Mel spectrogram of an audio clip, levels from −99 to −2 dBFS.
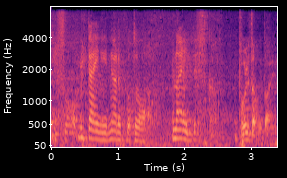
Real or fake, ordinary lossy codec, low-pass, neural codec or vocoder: fake; none; 7.2 kHz; codec, 16 kHz, 1.1 kbps, Voila-Tokenizer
